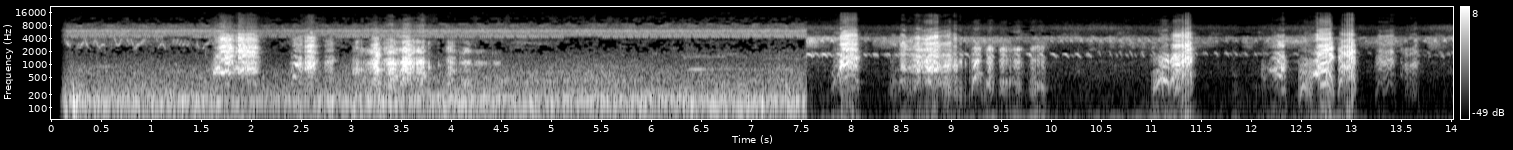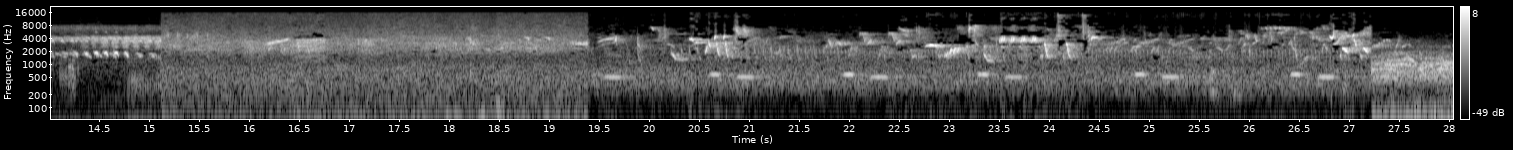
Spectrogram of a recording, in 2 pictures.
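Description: Macaws calling: a series of loud squawks, several in quick succession, a second or so apart. From about two-thirds of the way through, a different bird's rapid chirping and twittering takes over.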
